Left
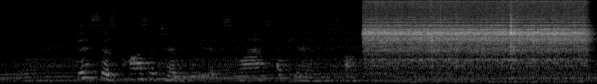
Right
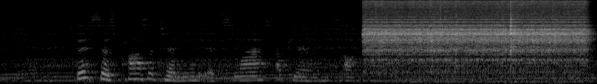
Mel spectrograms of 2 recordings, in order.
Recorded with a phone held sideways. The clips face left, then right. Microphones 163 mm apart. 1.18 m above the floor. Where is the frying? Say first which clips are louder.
Right 1 dB; 70° right (ahead or behind), 3.5 m.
